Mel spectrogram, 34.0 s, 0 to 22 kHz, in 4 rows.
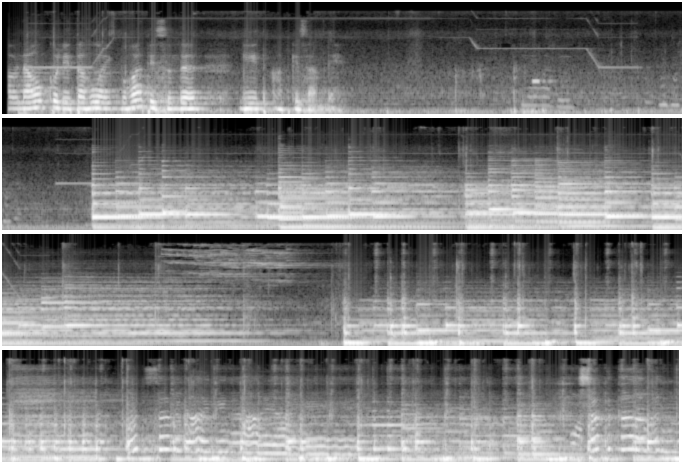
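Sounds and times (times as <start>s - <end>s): keyboard music: 9.1s - 33.9s
song with drum beat: 21.3s - 33.9s
woman singing into microphone: 27.0s - 30.5s, 32.2s - 33.9s.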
